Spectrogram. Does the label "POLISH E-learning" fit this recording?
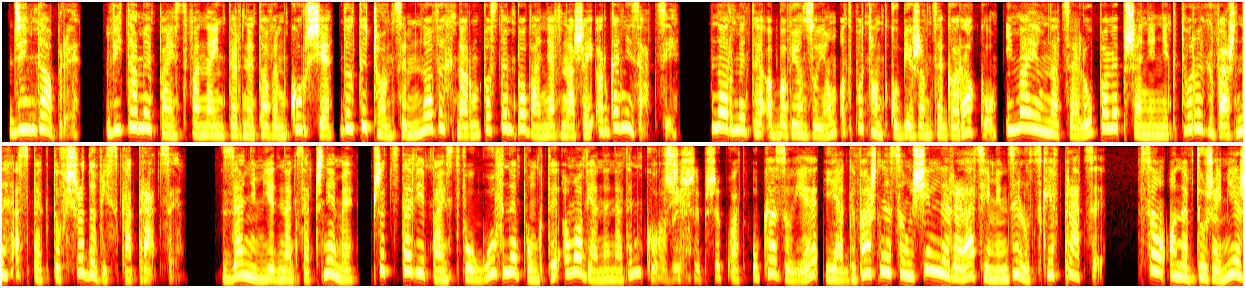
Yes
